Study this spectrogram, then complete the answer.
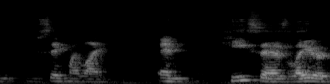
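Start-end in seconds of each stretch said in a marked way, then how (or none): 0.0-1.0 mock crying with tearful choking. Retelling a serious moment, imitating the wife through tears: imitating someone crying. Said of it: "through tears, choking".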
